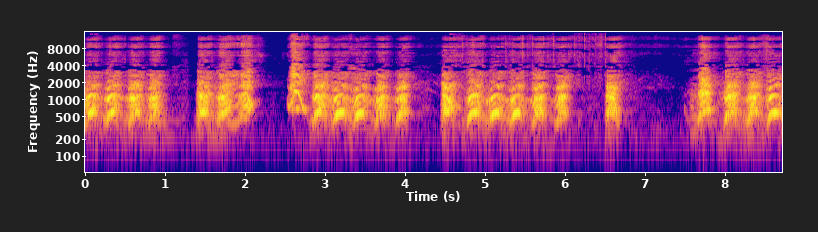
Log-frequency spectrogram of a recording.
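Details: A dog barks at a leopard, barking credited with saving its life; quick clusters of loud barks, several per second, alternate with pauses of up to a second.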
